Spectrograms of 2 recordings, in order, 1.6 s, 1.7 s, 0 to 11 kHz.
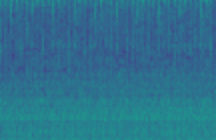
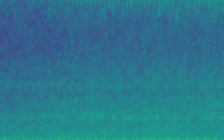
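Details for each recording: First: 2007 Jeep Compass four-cylinder idle pulses unevenly with a lumpy stumble under hiss as cylinder 1 drops out intermittently; codes P0301, P2302, fault recreated by wiggling harness, coil 1 wire broken in harness. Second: 2007 Jeep Compass four-cylinder after soldering and shrink-wrapping the broken cylinder 1 ignition coil harness wire: even, steady idle with a regular low pulse, no stumble; misfire fixed, no trouble codes.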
